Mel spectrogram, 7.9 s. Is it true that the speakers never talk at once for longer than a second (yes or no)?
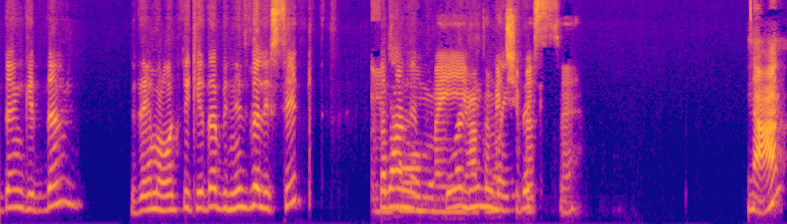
no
